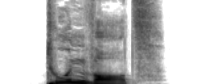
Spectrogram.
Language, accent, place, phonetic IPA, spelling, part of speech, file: German, Germany, Berlin, [ˈtuːnˌvɔʁt͡s], Tunworts, noun, De-Tunworts.ogg
- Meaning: genitive singular of Tunwort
